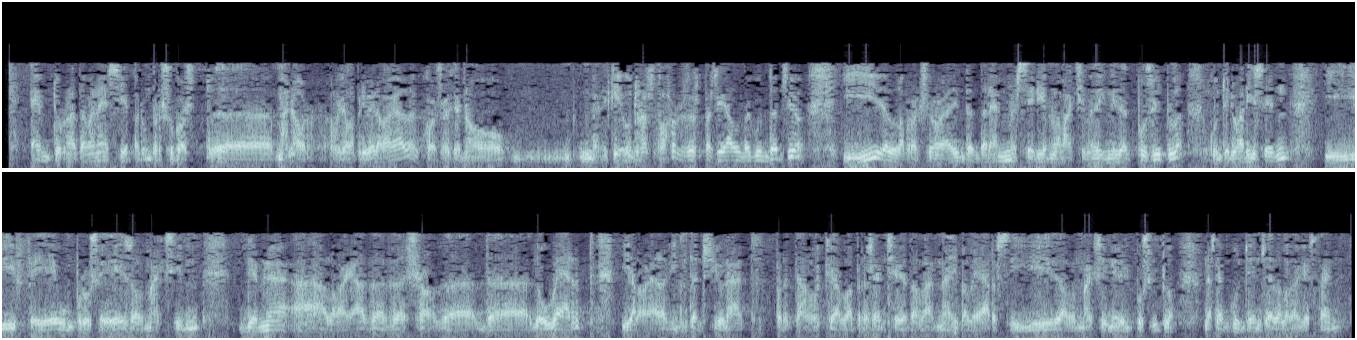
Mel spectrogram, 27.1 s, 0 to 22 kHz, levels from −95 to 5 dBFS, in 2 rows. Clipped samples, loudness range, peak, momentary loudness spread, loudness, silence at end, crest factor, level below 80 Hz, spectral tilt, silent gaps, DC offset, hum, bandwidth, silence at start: under 0.1%; 2 LU; 0 dBFS; 5 LU; -14 LUFS; 0.05 s; 14 dB; -40 dBFS; -7 dB/octave; none; under 0.1%; none; 5.2 kHz; 0.05 s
